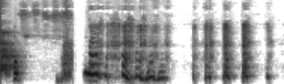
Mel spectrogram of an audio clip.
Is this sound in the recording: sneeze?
no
